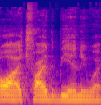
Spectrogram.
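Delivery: acted, low, snide, sarcastic snarky aside. Calling out the other person's slipped-in reply, mocking a snarky remark. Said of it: "slip in that little snark".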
